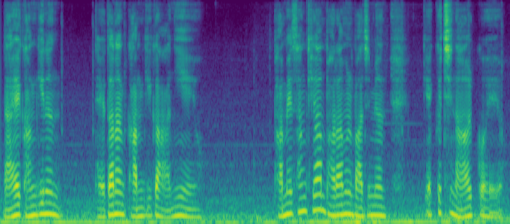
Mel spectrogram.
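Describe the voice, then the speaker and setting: A man's voice: mid-range voice, normal speed, a little mellow, slight background noise, pitched above the performer's own voice, natural voice. A man voicing a proud, vain female flower with a haughty, delicate manner that hides tenderness. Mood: proud, wistful.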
